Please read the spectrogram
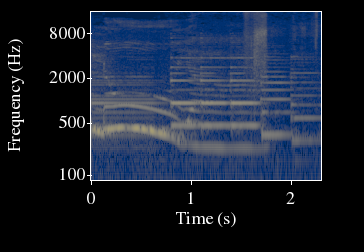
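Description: A child singing one long, wavering note that swoops up and then slides down in pitch, over a steady instrumental backing.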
